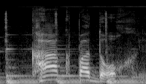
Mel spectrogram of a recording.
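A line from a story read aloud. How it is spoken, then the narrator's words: Plain, aloud. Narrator (Russian): вслух сказал он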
